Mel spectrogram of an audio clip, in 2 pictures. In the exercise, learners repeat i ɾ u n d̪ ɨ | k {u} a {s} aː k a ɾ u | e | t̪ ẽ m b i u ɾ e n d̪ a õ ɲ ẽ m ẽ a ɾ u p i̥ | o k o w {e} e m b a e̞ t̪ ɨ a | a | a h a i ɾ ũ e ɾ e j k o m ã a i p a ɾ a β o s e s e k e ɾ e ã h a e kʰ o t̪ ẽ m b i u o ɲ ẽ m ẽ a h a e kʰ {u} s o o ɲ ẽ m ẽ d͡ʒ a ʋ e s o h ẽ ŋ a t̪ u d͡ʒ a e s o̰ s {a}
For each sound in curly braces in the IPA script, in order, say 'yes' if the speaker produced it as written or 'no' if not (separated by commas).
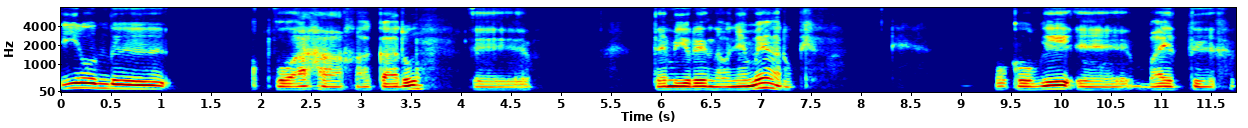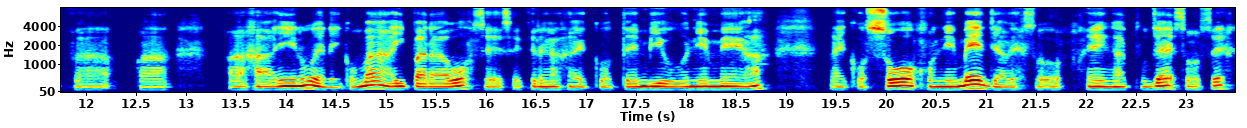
no, no, no, no, no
